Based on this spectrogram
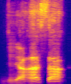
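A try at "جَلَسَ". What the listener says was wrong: nggak mungkin alif di tengah, Mas. Jalasa,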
